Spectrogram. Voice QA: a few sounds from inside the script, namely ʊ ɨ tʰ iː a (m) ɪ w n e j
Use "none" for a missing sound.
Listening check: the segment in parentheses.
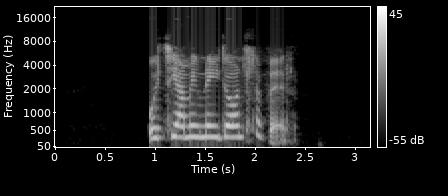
m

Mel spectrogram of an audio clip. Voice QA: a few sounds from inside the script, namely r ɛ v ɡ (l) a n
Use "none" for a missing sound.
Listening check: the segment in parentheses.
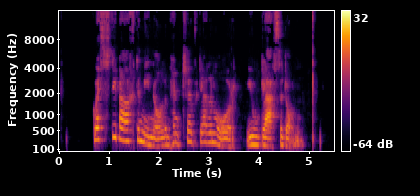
l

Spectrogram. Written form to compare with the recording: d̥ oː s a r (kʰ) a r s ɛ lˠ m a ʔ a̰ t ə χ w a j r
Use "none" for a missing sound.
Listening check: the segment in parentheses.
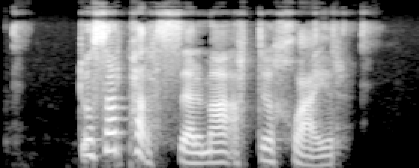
pʰ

